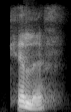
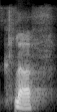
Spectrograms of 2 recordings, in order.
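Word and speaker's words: קלף: also they must be written on what's called kelliff or sometimes in modern pronunciations kluff which is actually a bit incorrect because we'll explain why in a minute.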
